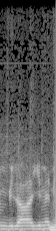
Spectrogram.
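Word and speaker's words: mülayemet: E, Mülamiyet diyeceğim, mülayimet.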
